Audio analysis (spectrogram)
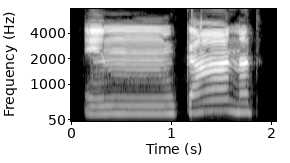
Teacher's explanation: نون پر اخفا کریں گے اور کاف کو کھینچیں گے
